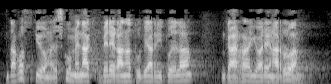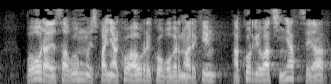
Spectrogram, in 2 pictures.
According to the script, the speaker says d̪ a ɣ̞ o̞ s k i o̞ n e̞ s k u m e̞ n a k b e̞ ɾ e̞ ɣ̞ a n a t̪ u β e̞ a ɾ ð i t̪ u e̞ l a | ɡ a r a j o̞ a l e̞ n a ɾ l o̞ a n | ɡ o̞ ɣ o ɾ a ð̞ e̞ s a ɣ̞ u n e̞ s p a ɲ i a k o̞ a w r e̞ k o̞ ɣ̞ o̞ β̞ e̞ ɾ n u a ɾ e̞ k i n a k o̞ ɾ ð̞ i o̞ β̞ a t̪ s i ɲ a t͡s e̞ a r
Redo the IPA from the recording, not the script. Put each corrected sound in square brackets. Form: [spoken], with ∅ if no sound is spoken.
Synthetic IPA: d̪ a ɣ̞ o̞ s k i o̞ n e̞ s k u m e̞ n a k b e̞ ɾ e̞ ɣ̞ a n a t̪ u β e̞ a ɾ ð i t̪ u e̞ l a | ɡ a r a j o̞ a [ɾ] e̞ n a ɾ l o̞ a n | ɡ o̞ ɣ o ɾ a ð̞ e̞ s a ɣ̞ u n e̞ s p a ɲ i a k o̞ a w r e̞ k o̞ ɣ̞ o̞ β̞ e̞ ɾ n u a ɾ e̞ k i n a k o̞ ɾ ð̞ i o̞ β̞ a t̪ s i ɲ a t͡s e̞ a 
